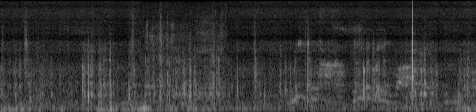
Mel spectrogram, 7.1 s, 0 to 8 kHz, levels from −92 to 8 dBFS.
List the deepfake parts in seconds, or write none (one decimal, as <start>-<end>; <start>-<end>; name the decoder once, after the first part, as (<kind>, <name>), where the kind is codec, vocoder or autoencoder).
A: 0.0-2.1 (codec, SNAC); 3.4-7.1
